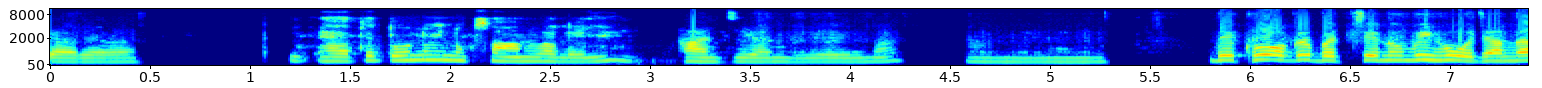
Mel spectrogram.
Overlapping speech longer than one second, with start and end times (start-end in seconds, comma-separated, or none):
none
